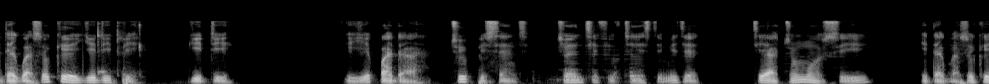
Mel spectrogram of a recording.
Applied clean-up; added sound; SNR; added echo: neural mask model DeepFilterNet 3.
